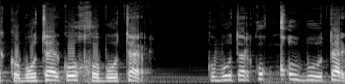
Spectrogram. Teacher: عربیت کے زیر اثر کبھی کبھی کیف کا تلفظ قاف بھی کر لیا جاتا ہے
